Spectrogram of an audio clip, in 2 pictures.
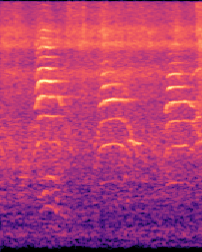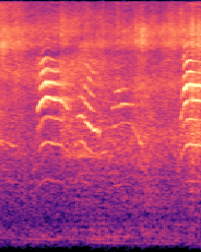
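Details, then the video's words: Discarded kitten calling again and again, its shrill, arched mews coming roughly every second over a low outdoor rumble with faint voices. "Suara anak kucing dibuang"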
